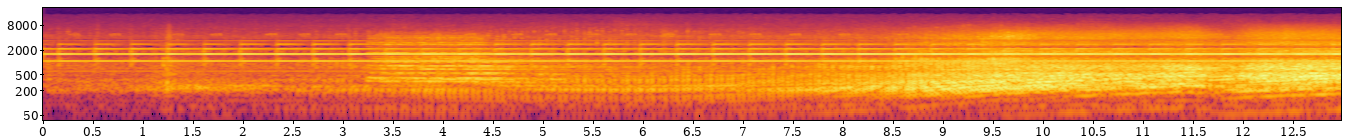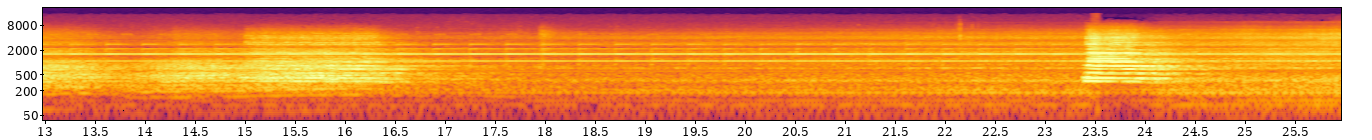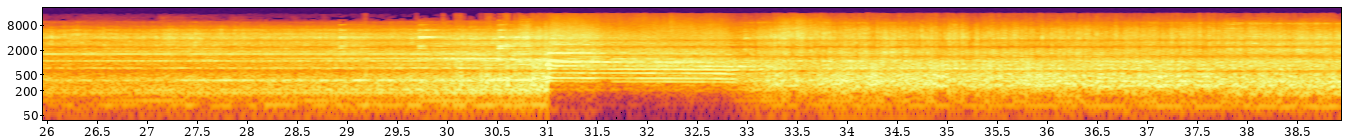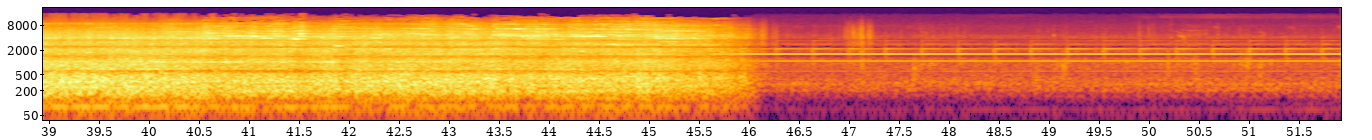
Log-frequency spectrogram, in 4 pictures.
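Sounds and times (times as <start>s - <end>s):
crossing bell ringing: 0.0s - 51.9s
locomotive air horn blasts: 3.3s - 4.6s, 14.4s - 16.7s, 23.4s - 24.6s, 30.9s - 33.2s.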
